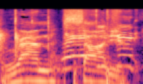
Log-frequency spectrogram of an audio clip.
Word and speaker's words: Ramson: Ramson. – Yes, Ramson. – People always say it wrong as well, innit? – What's that? – They always say Ransom and it's Ramson. – It's Ramson. Son, innit? – Ramson. – R-A-M-S-O-N.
